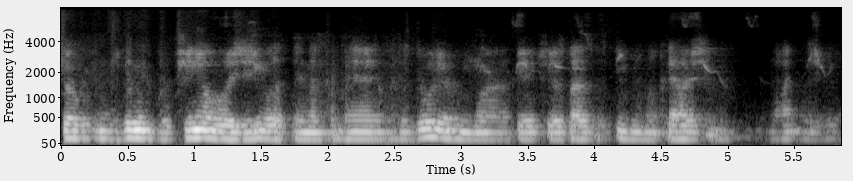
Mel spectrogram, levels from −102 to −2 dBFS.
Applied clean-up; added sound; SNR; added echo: neural mask model DeepFilterNet 3.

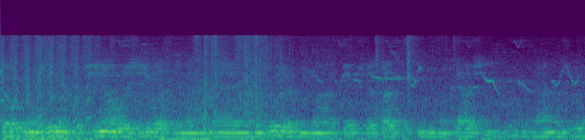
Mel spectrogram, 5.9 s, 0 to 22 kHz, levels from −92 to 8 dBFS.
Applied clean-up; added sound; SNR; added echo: none; Bird; 9 dB; reverberation time 0.7 s.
